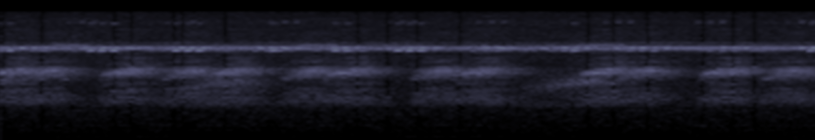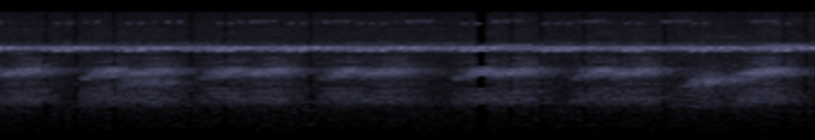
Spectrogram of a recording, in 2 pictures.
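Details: Frogs chorusing through a moonlit Florida night, repeated raspy pulses from several overlapping voices at a steady pace, with an unbroken high-pitched insect buzz in the background.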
